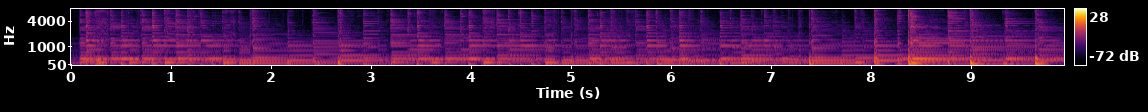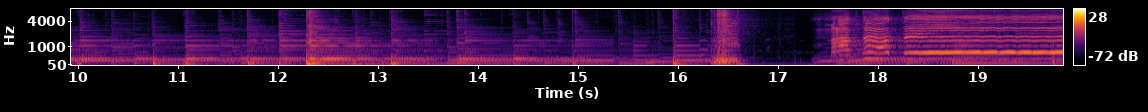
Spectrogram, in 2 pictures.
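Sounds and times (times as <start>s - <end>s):
siguiriya flamenco: 0.0s - 19.8s.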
